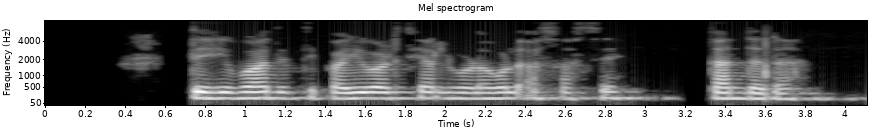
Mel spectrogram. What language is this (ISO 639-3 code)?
pus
